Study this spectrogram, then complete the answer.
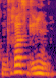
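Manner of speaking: English name in a very French accent; drawn-out French-accented English. Real, not acted. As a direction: say it slowly with a strong French accent. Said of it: "Avec mon accent très français".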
